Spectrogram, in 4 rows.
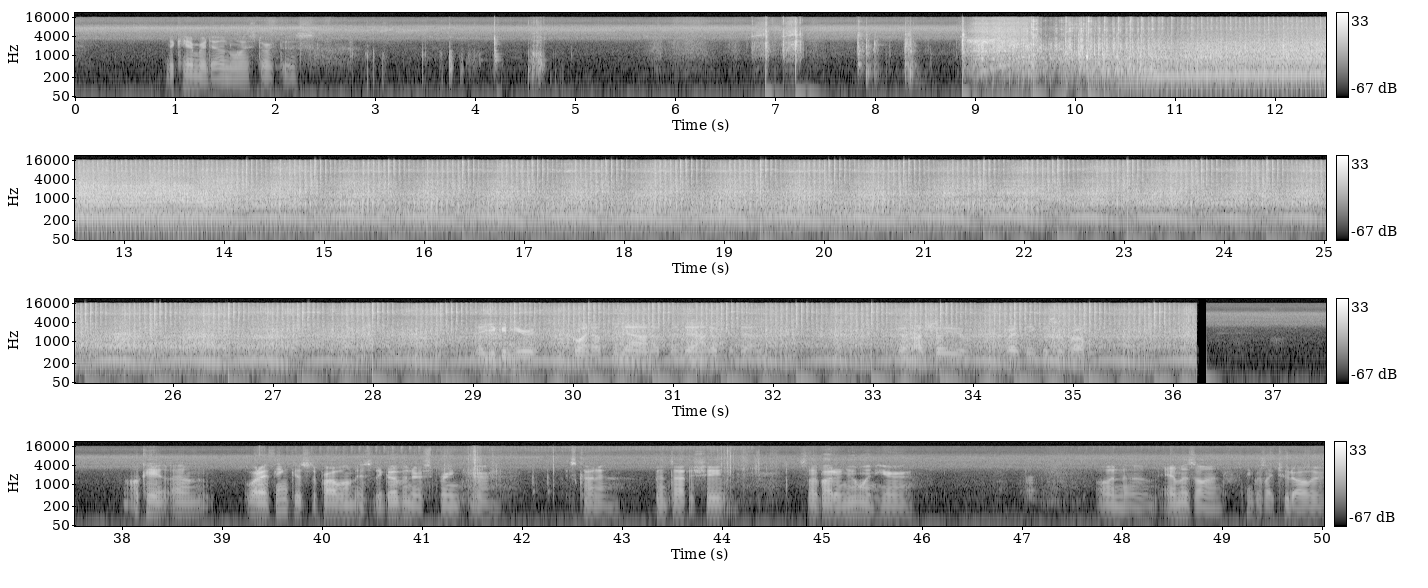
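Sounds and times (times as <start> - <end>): lawn mower engine surging: 8.9 - 36.2.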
